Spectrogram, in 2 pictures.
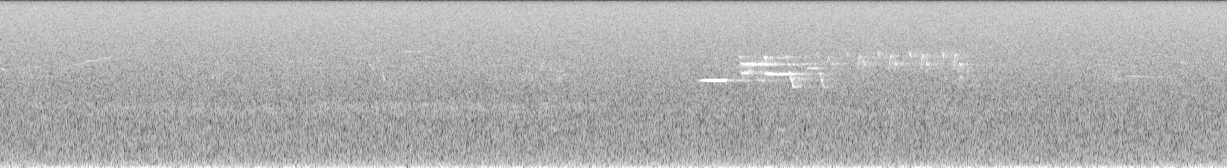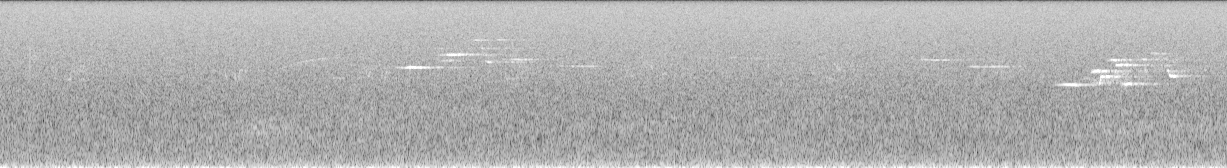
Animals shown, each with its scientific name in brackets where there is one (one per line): Eastern Wood-Pewee (Contopus virens)
Hermit Thrush (Catharus guttatus)
Black-capped Chickadee (Poecile atricapillus)
Ovenbird (Seiurus aurocapilla)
